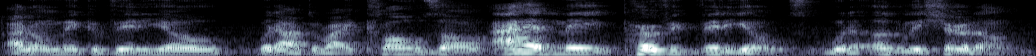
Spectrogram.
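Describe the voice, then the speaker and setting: A man's voice: mid-range voice, expressive, normal speed, a little mellow, a little hiss or hum. A man in his fifties, a fitness coach, talking casually to camera and addressing viewers directly. He is emphatic and drives his points home by repeating key phrases. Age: 50s. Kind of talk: casual talk to camera about his channel.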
